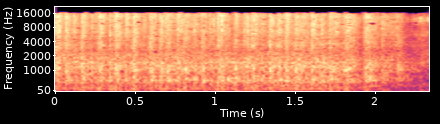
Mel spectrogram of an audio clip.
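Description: A weaving machine runs with a rapid, steady mechanical clatter, loud and continuous, dipping briefly just before it ends.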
